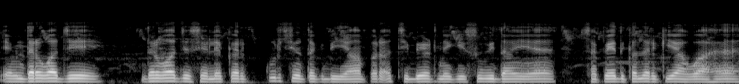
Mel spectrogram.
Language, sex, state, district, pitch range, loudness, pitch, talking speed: Hindi, male, Rajasthan, Bikaner, 125-140 Hz, -18 LUFS, 135 Hz, 160 wpm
